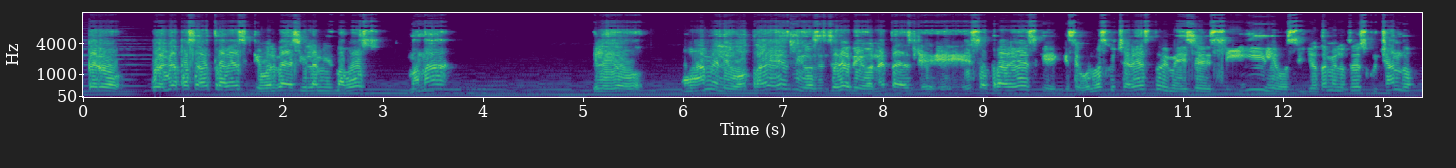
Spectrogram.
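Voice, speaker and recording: Halting young Mexican man, bright voice. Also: medium pitch, faint music behind, rough recording. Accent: Mexican Spanish. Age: 20s. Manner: halting, repeats words and restarts often. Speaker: storyteller sharing a true encounter. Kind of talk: casual spoken testimony.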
